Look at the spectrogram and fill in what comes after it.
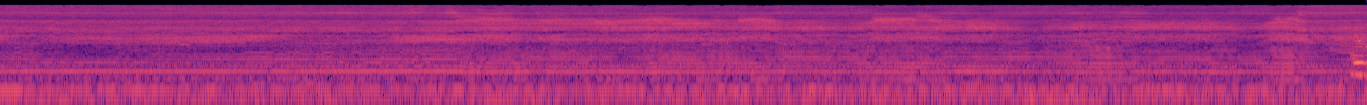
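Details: Microneedling pen running during a neck and décolleté rejuvenation treatment with stem cell growth factors: steady high buzzing whine, continuous, with soft room noise.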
